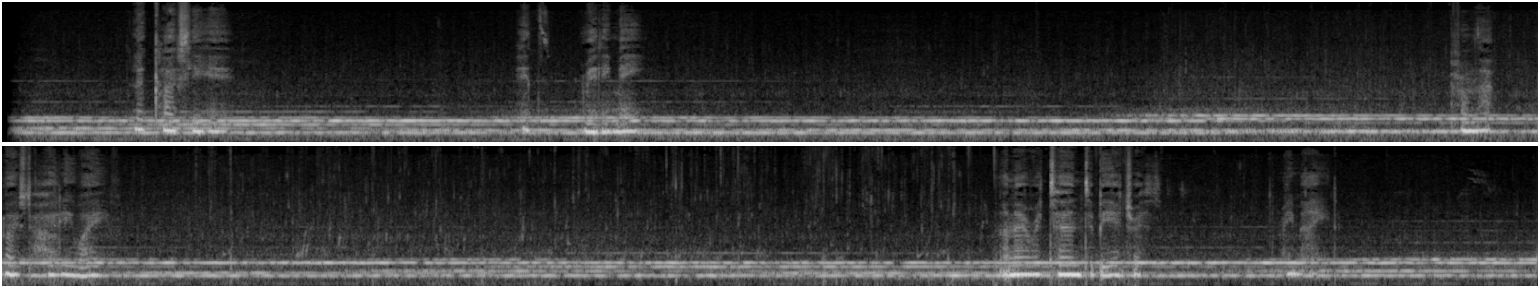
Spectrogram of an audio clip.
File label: narration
